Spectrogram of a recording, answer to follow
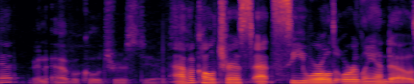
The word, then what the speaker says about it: aviculturist: An aviculturist, yes.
